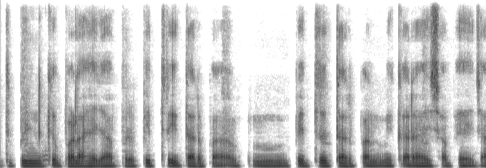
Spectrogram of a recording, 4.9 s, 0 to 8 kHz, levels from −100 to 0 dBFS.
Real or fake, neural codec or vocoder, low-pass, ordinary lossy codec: real; none; none; none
